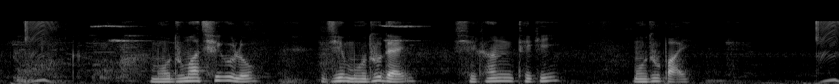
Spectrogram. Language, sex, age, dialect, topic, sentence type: Bengali, male, 25-30, Northern/Varendri, agriculture, statement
